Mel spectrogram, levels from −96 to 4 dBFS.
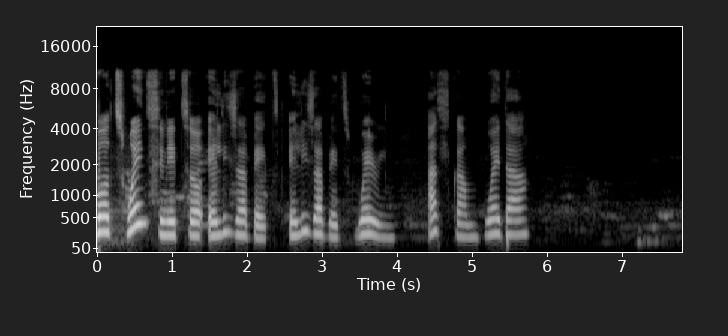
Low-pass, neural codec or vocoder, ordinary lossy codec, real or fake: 10.8 kHz; none; none; real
